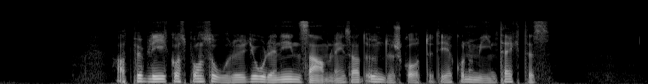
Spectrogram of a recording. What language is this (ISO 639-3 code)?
swe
